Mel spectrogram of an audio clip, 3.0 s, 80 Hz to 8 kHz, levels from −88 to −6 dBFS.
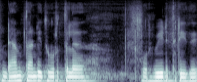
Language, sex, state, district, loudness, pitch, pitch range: Tamil, male, Tamil Nadu, Nilgiris, -15 LUFS, 110 Hz, 105-115 Hz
